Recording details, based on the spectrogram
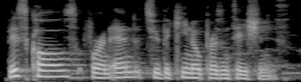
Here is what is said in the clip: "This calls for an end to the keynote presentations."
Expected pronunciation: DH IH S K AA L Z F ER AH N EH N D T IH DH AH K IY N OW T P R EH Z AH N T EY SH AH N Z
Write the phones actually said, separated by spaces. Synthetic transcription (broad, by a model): DH IH S K AA L Z F ER AH N EH N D T IH DH AH K IY N OW T P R EH Z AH N T EY SH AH N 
